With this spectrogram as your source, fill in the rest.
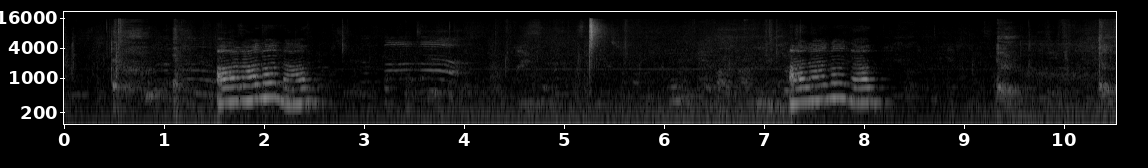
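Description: A young boy speaks loudly through a microphone in an echoing hall.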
